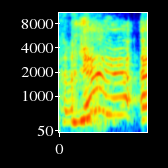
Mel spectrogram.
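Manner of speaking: high-pitched laughing yeah yeah; laughing yes. Real, not acted. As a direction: laugh the words out. Laughing at the caller story.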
